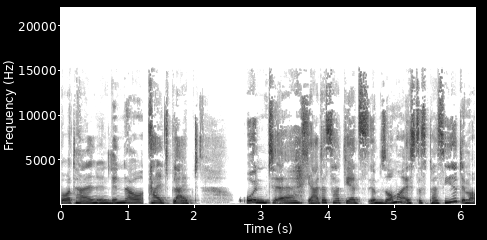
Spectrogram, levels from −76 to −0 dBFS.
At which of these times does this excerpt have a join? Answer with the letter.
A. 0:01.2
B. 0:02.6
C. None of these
A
